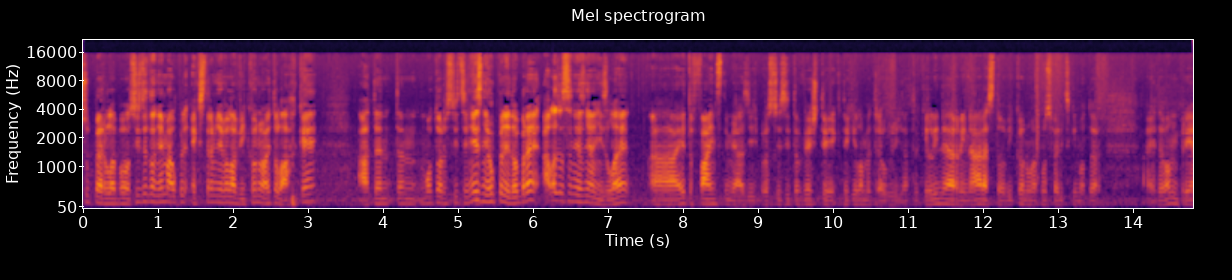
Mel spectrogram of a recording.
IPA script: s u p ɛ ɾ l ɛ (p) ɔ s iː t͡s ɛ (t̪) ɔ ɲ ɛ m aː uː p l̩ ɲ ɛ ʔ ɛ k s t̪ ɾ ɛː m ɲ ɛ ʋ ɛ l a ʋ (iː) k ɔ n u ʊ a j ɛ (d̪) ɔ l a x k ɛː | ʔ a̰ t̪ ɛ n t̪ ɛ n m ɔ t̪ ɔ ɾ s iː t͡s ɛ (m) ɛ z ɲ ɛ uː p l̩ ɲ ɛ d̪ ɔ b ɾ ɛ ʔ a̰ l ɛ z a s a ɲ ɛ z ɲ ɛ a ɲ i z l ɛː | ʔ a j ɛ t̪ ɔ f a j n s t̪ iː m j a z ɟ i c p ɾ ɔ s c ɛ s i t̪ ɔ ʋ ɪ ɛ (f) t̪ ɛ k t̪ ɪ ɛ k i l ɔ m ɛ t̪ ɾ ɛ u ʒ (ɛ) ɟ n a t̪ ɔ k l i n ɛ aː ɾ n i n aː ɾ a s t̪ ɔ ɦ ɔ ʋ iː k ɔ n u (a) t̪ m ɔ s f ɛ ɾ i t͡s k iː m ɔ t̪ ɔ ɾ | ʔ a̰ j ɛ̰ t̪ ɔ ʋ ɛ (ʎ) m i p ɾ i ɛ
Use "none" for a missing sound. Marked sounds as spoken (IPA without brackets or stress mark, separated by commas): b, t̪, iː, t̪, ɲ, ʃ, i, a, l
